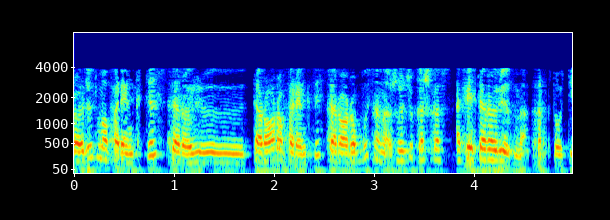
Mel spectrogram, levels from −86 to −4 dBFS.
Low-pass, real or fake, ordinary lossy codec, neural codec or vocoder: 7.2 kHz; real; AAC, 16 kbps; none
